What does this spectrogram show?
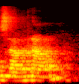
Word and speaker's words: rám nắng: Actually, to pronounce correctly is R, R sound, but lately nobody pronounce like that. You can actually pronounce like Z, Z sound, just like Z sound in English.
